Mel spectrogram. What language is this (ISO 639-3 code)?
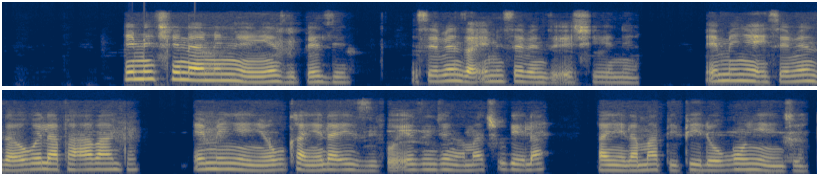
nde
